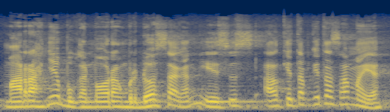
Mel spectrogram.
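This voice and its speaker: A man's voice: a little high, rapid-fire, music in the background. A man, a pastor, preaching conversationally as a talk-show guest, quizzing the audience and mixing in English words. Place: church meeting room.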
